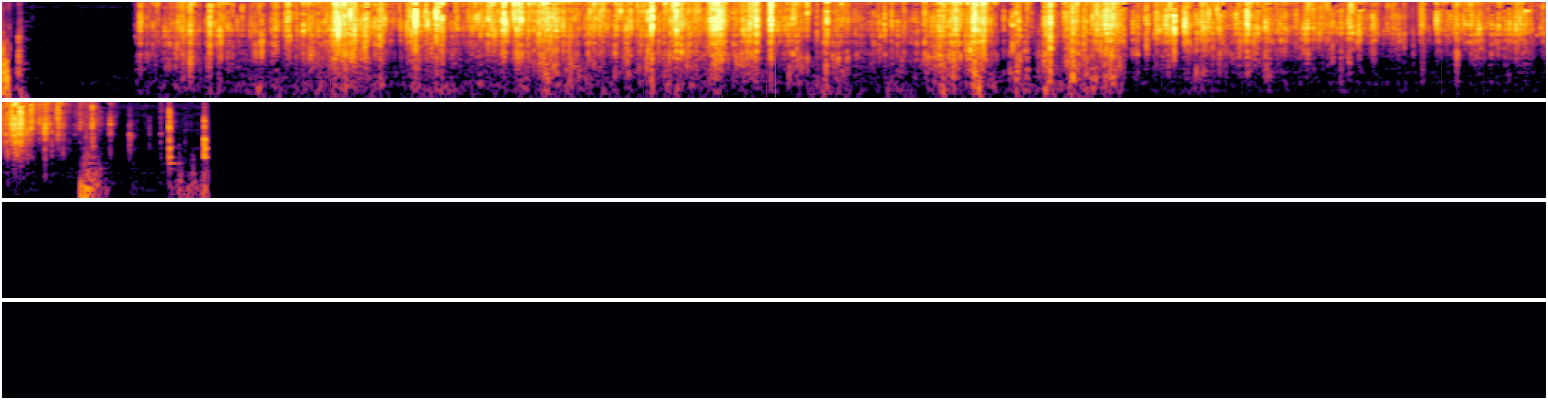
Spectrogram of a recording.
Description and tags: Opening A Package
like christmas day all over again!
recorded with a zoom mic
